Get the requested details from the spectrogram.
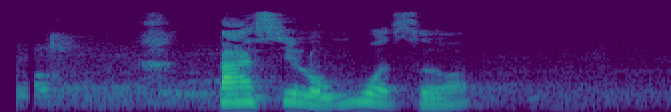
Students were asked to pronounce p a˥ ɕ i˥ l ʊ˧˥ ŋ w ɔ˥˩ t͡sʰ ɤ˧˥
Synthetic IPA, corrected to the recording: p a˥ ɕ i˥ l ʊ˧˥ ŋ w ɔ˥˩ t͡s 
